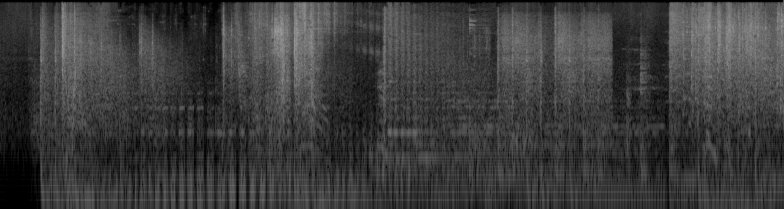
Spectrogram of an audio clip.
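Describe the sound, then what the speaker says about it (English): Rapid carbine rifle fire in the video game Quantum Break, loud dense bursts of shots crackling almost nonstop, with a short lull near the end before the firing resumes. "Ooh, a carbine rifle. That sounds like fun."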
